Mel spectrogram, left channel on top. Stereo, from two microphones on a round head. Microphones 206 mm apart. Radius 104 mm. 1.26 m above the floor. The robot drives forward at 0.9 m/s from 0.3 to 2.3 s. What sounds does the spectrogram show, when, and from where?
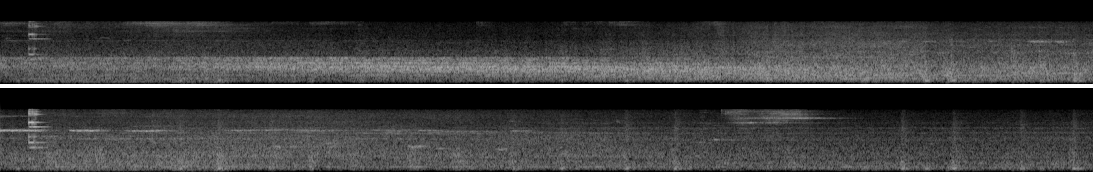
0.3 s a clink: 50° right (ahead or behind); by 0.6 s 35° right (ahead or behind)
